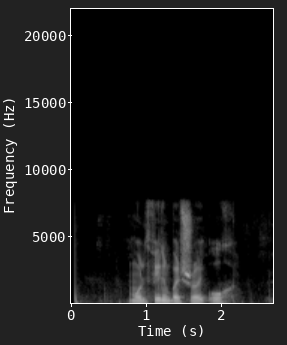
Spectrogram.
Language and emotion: Russian, neutral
